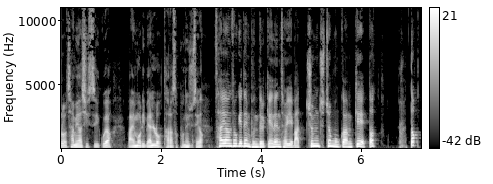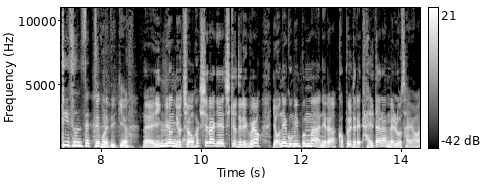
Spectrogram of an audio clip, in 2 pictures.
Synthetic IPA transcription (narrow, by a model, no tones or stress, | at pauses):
ɾot͡ɕʰamjʌɦaɕʰiɭs͈uik͈ojo | maɭmʌɾimeɭːotaɾasʰʌponɦe̞d͡ʑusʰe̞jo | sʰajʌnsʰoɡe̞dwe̞npundɯɭk͈e̞nɯnt͡ɕʌie̞mat͡ɕʰumt͡ɕʰu̥t͡ɕʰʌŋɡuŋk͈wahamk͈e̞t͈ | t͈ʌk̚tʰisʰɯns͈e̞tʰɯpone̞dɯɾik͈e̞jone̞immːjʌŋjot͡ɕʰʌŋɸwak̚ɕ͈iɾɦaɡe̞t͡ɕi̥kʰjʌdɯɾiɡujojʌne̞ɡominp͈unmanaɲiɾakʰʌpʰɯɭdɯɾe̞taɭdaɾanme̞ɭːosʰa̰jʌ̰n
